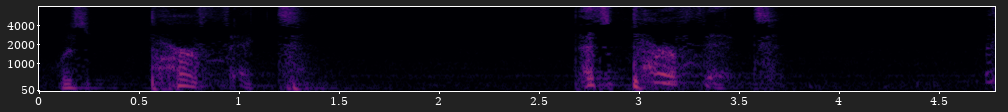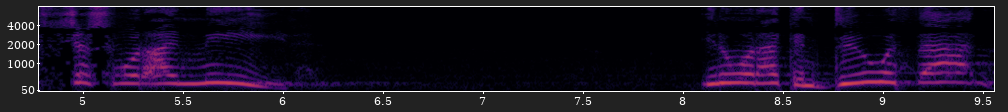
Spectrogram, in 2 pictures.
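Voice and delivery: slow, hushed then rising wonder; dramatic pause. Acted. Preacher revealing Jesus' response, slow and hushed then rising. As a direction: build it up slowly.

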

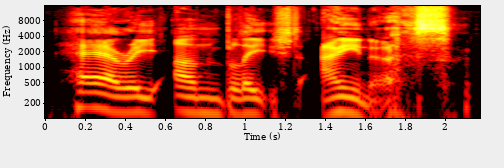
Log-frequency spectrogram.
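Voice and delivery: unbleached anus drawn out slowly; slow, savoured delivery. Acted. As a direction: linger over every word, deadpan. Savoring the crude punchline.

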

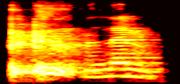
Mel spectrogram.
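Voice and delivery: hoarse, catching throat; talking through a frog in the throat. Real, not acted. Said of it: "I've got a real frog in my throat".

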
